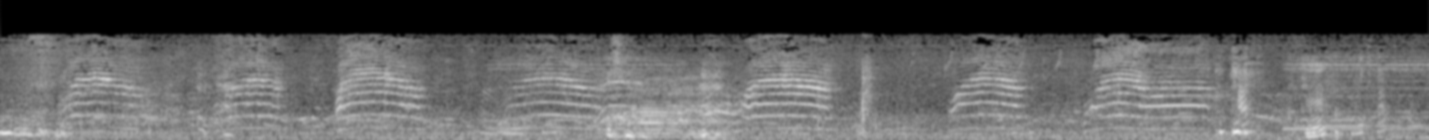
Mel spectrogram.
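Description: A cat meows over and over, a string of loud, drawn-out, rising-and-falling cries coming every second or two with brief gaps between them.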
